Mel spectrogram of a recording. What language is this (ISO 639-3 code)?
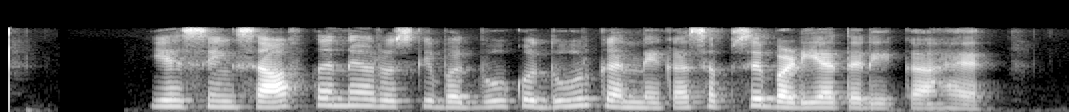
hin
